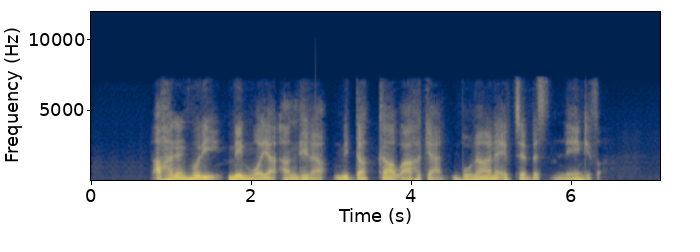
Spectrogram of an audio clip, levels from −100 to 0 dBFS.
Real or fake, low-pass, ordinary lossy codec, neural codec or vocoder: fake; 7.2 kHz; AAC, 48 kbps; codec, 16 kHz, 0.5 kbps, FunCodec, trained on Chinese and English, 25 frames a second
